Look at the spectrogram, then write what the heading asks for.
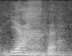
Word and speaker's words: Yahvé: Cuando me puse a investigar cómo se pronuncia desde la raíz hebrea el famoso YHVH, porque yo decía, si lo pronuncio así, han de decir que es hermano de Artudito, ¿no? Y dice, los judíos lo pronunciarían como Yahvé, ¿no?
